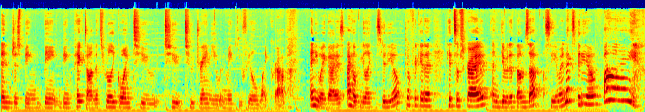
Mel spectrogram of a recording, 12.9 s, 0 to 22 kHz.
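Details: Female speaker who began stuttering at about age 9 or 10, with audible word repetitions; stuttering.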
